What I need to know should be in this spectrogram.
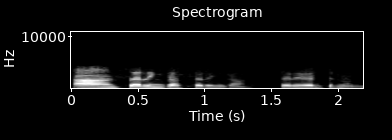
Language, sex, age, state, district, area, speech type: Tamil, female, 30-45, Tamil Nadu, Viluppuram, urban, conversation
